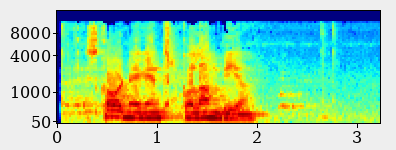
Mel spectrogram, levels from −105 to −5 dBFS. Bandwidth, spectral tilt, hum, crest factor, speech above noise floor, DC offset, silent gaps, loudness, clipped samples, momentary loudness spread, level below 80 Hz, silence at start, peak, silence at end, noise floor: 11.5 kHz; -6 dB/octave; none; 12 dB; 35 dB; under 0.1%; none; -11 LUFS; under 0.1%; 10 LU; -44 dBFS; 0.05 s; 0 dBFS; 0.85 s; -45 dBFS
